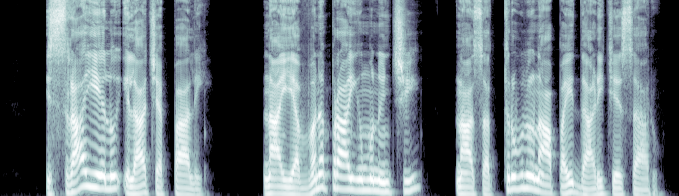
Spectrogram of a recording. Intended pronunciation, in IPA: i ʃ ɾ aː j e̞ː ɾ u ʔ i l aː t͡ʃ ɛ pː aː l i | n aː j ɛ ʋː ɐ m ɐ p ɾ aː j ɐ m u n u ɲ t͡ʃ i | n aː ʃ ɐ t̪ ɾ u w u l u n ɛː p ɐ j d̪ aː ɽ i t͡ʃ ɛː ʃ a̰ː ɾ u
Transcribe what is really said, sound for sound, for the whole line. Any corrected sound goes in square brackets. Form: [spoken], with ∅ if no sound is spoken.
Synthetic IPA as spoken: i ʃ ɾ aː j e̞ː [l] u ʔ i l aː t͡ʃ ɛ pː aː l i | n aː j ɛ ʋː ɐ [n] ɐ p ɾ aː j ɐ m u n u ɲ t͡ʃ i | n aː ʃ ɐ t̪ ɾ u w u l u n [aː] p ɐ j d̪ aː ɽ i t͡ʃ ɛː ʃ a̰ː ɾ u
